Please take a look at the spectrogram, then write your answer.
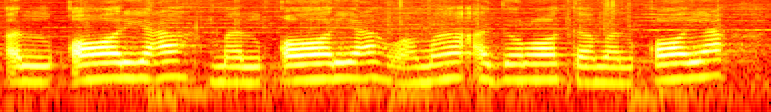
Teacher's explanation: qafnya tebal yaitu memiliki sifat isti'la dan tidak bergerak bibirnya. Al-Qari'ah bukan Al-Qari'ah tapi Al-Qari'ah. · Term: huruf qaf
